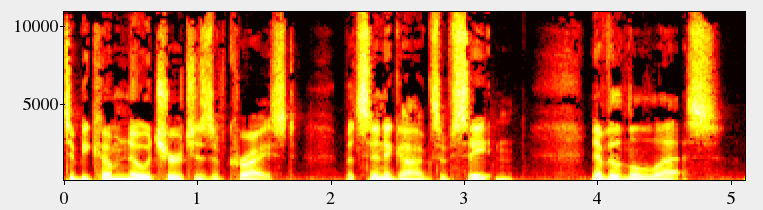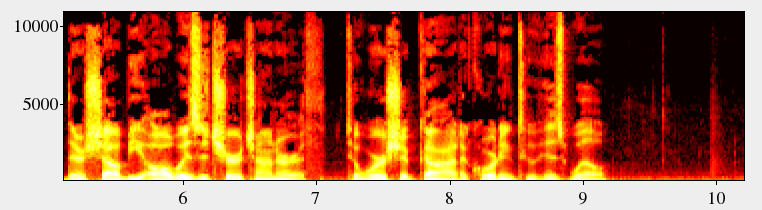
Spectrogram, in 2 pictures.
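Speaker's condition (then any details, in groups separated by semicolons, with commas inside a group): No condition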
